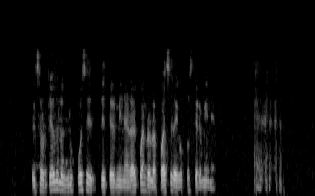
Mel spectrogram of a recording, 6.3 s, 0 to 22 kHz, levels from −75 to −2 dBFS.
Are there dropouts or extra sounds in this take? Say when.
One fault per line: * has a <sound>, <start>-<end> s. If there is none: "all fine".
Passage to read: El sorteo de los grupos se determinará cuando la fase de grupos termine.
* has a throat clearing, 5.1-5.7 s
